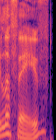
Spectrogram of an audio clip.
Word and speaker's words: Lefebvre: So this is from Jackie LaFave. Jackie's last name is spelled different than it's pronounced. And so Very It's spelled like Lafarve. R in it, yeah.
